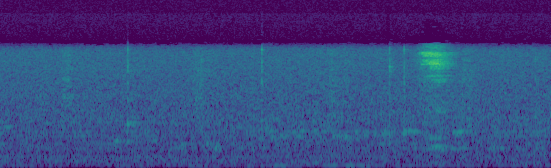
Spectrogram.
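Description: Near silence: quiet room tone with a few faint computer-mouse clicks and a brief soft hiss about three seconds in.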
